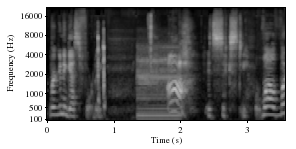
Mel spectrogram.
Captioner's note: buzzer buzzes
